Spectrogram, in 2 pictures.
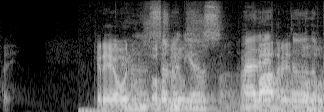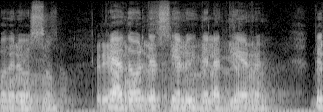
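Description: A man chants into a microphone in an echoing hall.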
